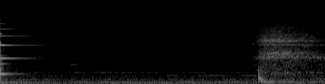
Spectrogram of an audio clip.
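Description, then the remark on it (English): A glass rim is flicked, leaving a faint, thin ringing tone with several high overtones that slowly fades over a couple of seconds, followed by a short, breathy rush of noise. “He flicks the rim of his glass.”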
